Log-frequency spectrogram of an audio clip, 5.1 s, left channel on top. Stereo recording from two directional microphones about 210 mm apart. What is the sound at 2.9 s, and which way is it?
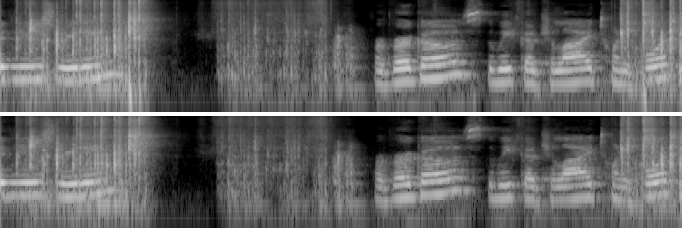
Speech, 50° left (ahead or behind).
